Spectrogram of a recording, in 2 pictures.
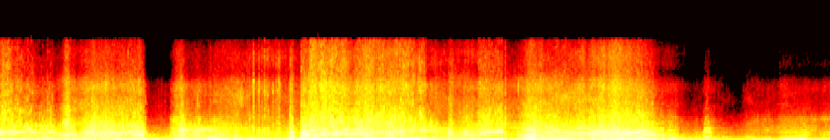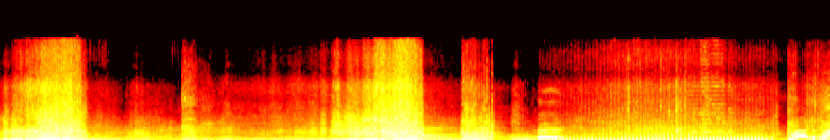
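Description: Dirt bike engines rev and roar loudly.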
